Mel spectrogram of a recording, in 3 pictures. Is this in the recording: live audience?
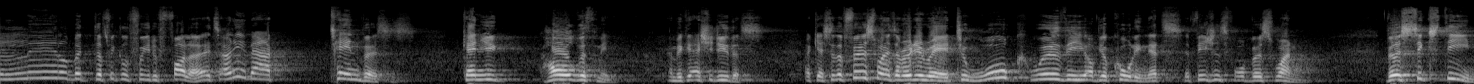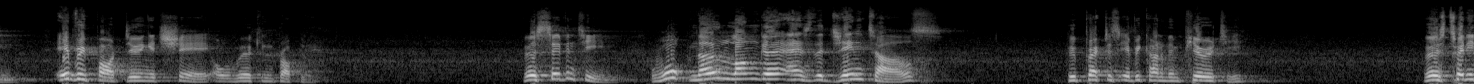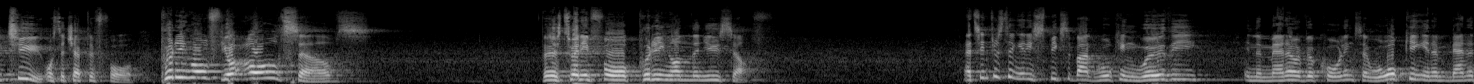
yes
